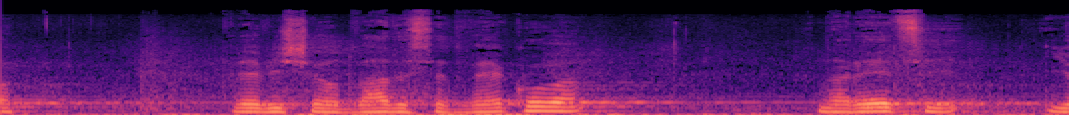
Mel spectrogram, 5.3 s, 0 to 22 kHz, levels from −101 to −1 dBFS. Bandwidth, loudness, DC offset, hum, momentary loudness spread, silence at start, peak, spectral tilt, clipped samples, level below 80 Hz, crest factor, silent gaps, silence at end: 15.5 kHz; -29 LUFS; under 0.1%; none; 22 LU; 0 s; -14 dBFS; -6.5 dB/octave; under 0.1%; -46 dBFS; 16 dB; none; 0 s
